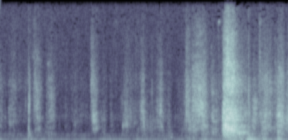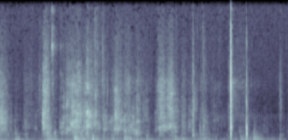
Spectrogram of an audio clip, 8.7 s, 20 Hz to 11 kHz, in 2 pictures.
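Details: Rhodesian ridgeback and chocolate labrador playing a boisterous game indoors, November 2011; rough panting and growly grunts come in bursts, loudest around the middle, with sharp clicks and knocks of paws and toys on the floor.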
